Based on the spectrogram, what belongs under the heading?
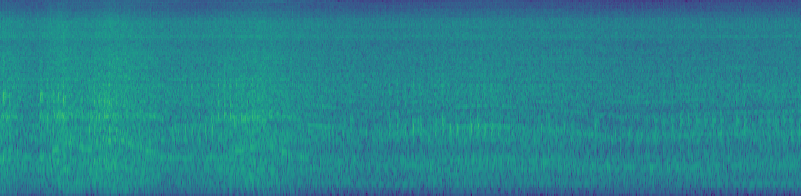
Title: subaru legacy twin turbo engine knock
